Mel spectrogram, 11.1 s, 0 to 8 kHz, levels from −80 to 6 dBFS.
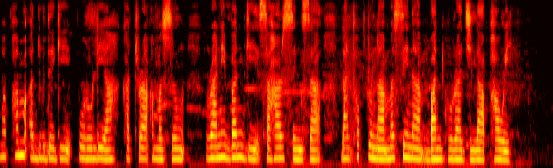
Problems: background sounds at intervals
